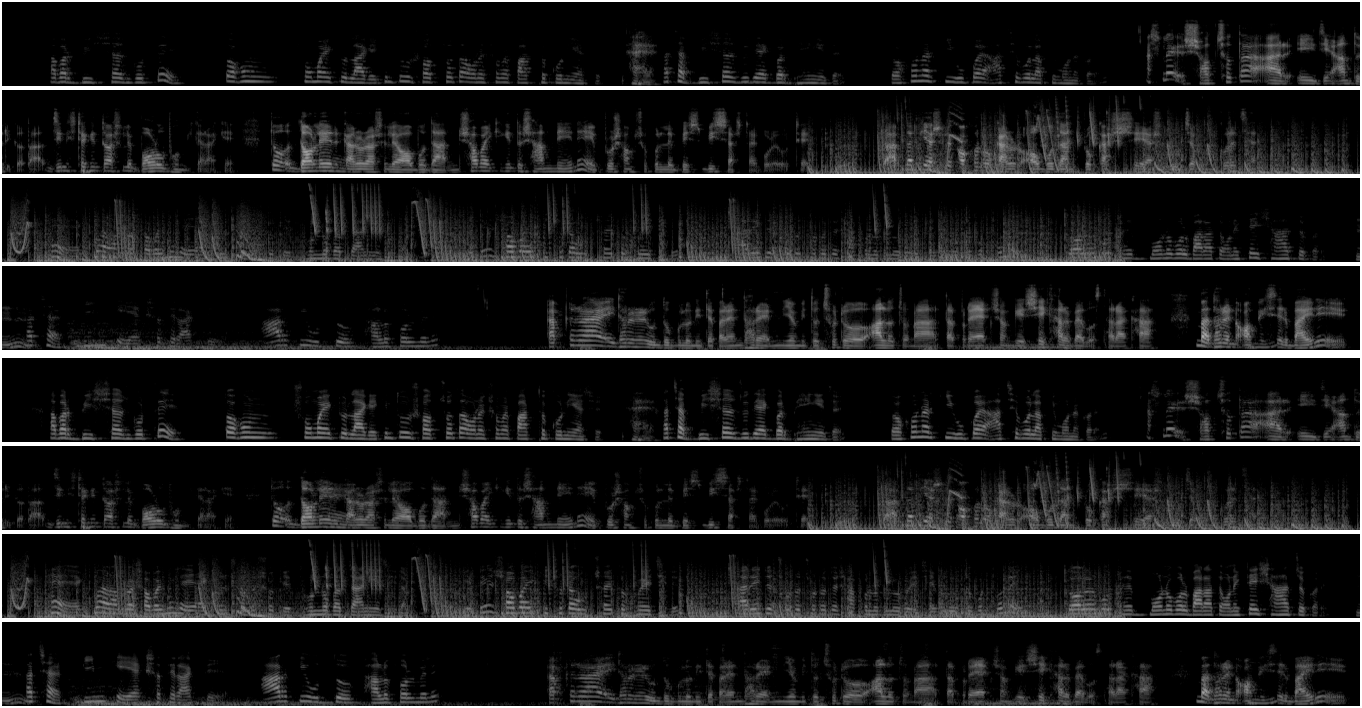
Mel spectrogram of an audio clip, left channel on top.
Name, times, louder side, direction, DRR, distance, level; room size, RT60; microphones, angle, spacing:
voice 1, 0.3-1.8 2.2-5.9 6.6-8.4 8.9-11.1 16.8-17.0 27.6-31.3 31.8-34.0 34.5-37.4 37.8-40.4 41.0-43.0 43.3-45.1 53.2-53.5, right 6 dB, 45° right, 0.4 m, -44 dB
voice 2, 6.2-6.6 11.4-21.6 22.4-26.1 40.7-41.0 46.2-54.2, left 6 dB, 45° left, 0.7 m, -40 dB
sound 1, 21.6-38.4, left 1 dB, 10° left, 0.6 m, -42 dB
Explosion, 41.4-47.4 47.7-47.8, left 1 dB, 90° left, 1.2 m, -53 dB
sound 2, 46.1-49.0 49.5-51.5, right 1 dB, 85° right, 1.2 m, -57 dB
4.2 x 2.8 x 4.3 m
head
